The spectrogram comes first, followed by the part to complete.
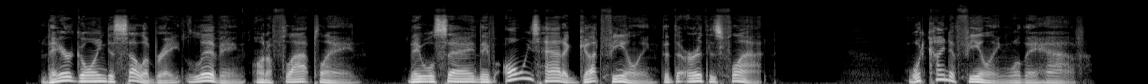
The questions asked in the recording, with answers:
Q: What kind of feeling will they have?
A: They will have a gut feeling that the earth is flat.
